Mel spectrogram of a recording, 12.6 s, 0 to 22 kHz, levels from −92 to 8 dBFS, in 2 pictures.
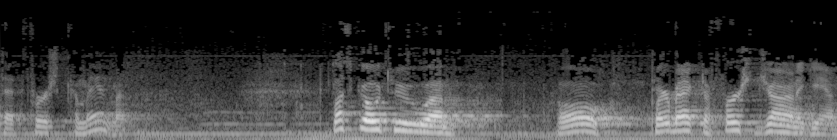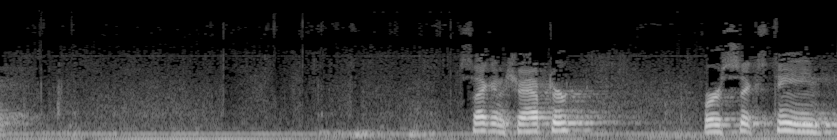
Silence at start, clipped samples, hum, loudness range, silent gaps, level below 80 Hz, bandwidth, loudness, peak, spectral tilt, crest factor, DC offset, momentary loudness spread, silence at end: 0 s; under 0.1%; none; 12 LU; none; -38 dBFS; 12 kHz; -18 LUFS; 0 dBFS; -8.5 dB/octave; 20 dB; under 0.1%; 23 LU; 0 s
